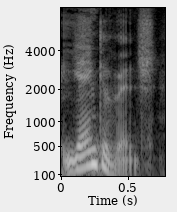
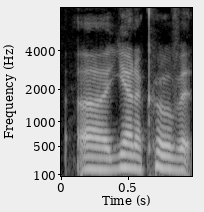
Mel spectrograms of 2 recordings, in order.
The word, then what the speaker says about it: Yanukovych: book we did mm-hmm he worked for a Yankovic is that how you pronounce it Yankovic Yanukovych yeah you're thinking a Weird Al yeah yeah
